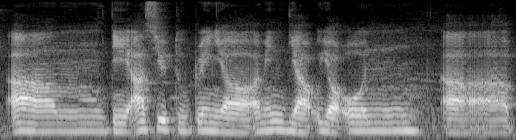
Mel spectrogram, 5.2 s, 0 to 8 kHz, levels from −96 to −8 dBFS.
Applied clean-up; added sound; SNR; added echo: none; none; none; none.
